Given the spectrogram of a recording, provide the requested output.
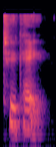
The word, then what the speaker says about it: toothache: Listen to the pronunciation of toothache toothache, sorry. A C H E ache. So, you might have a headache, stomach ache, toothache. It sounds like a K sound.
